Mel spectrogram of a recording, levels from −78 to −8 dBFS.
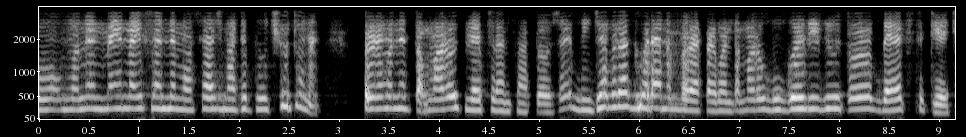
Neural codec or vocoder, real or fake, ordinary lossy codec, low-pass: codec, 24 kHz, 1 kbps, SNAC; fake; none; 3.6 kHz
